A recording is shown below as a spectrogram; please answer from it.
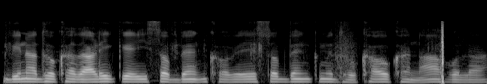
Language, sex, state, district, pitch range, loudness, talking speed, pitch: Bhojpuri, male, Bihar, Muzaffarpur, 115-130 Hz, -26 LUFS, 185 wpm, 120 Hz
